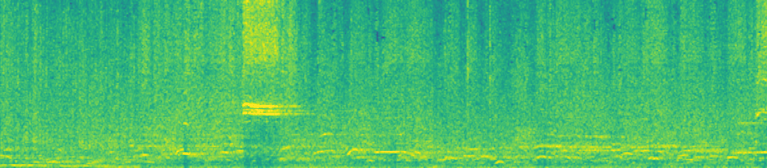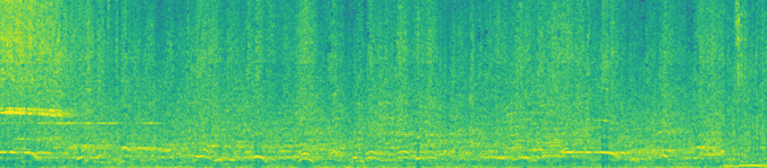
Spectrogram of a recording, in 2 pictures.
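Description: Many voices chatter and shout in a large echoing hall.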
